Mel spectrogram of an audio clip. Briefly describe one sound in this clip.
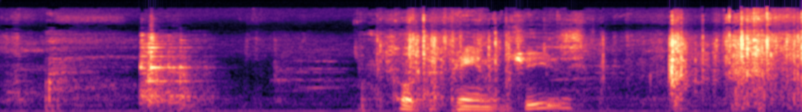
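A frying pan clatters onto a metal stove grate.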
